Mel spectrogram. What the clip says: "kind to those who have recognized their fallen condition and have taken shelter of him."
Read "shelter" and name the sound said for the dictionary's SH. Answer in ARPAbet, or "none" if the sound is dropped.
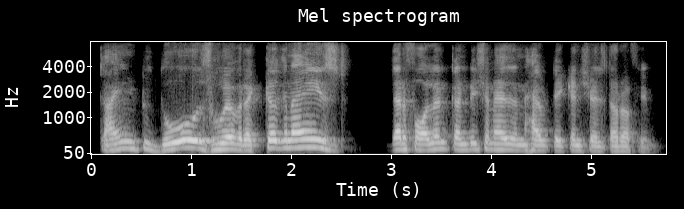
SH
